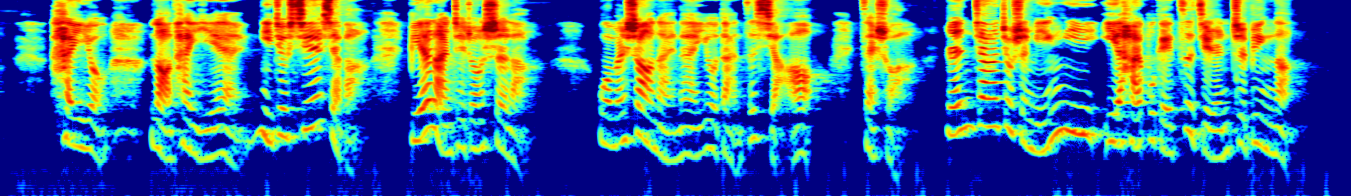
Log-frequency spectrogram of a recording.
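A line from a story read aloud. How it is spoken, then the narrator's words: Laughing. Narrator (Chinese): 沈太太笑道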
